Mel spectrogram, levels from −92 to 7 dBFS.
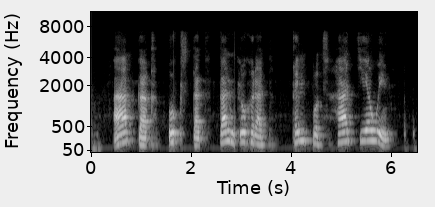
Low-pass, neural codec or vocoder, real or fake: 7.2 kHz; codec, 16 kHz, 6 kbps, DAC; fake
